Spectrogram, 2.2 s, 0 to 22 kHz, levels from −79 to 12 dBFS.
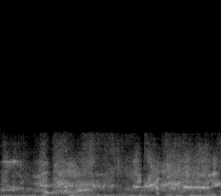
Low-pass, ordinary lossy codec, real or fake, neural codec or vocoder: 7.2 kHz; none; fake; codec, 24 kHz, 1.5 kbps, HILCodec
